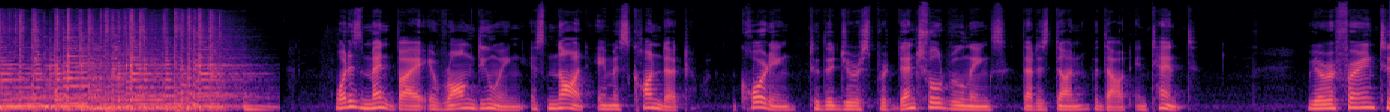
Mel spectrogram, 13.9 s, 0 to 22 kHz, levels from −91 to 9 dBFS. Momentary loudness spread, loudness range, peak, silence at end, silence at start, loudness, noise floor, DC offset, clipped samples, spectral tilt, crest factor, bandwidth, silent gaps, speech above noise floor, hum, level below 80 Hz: 9 LU; 4 LU; -6 dBFS; 0 s; 0 s; -25 LUFS; -64 dBFS; under 0.1%; under 0.1%; -6 dB/octave; 18 dB; 17.5 kHz; none; 39 dB; none; -52 dBFS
